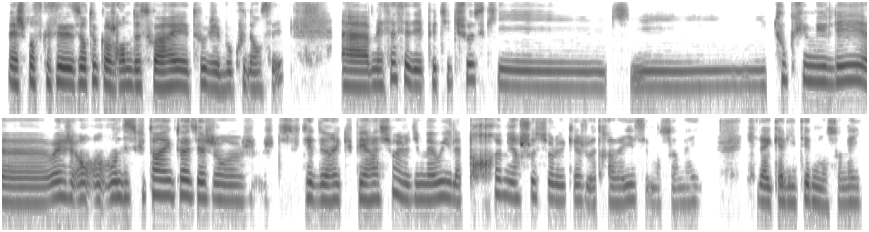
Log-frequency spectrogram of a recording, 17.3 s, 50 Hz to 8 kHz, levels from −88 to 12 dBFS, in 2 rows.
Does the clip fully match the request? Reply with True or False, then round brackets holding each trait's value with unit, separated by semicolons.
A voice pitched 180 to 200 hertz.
True (190 Hz)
